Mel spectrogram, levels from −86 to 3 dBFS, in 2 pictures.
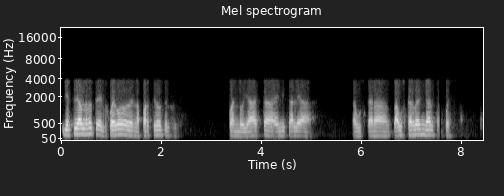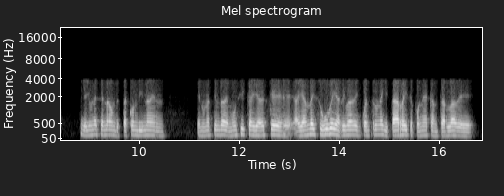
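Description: A speech clip with a couple of problems layered on top of each other. First, there's channel delay causing comb filtering: one side is running late by only a fraction of a millisecond, and once the two are folded to mono, the shared content cancels at regularly spaced frequencies. The first notch sits somewhere around 3 kHz, which is right where a lot of speech clarity lives, so the whole thing comes across hollow and a bit phasey the entire way through. Second, the Speex codec is doing plainly audible damage throughout, at a bitrate around 11 kbps. With too few bits for the excitation, the voice turns hoarse and grainy, and anything up top is more shaped noise than real detail. On top of that there's VoIP packet loss concealed by the speech codec, in two spots. From 4.22 to 4.30 s about 20 ms went missing, and from 12.83 to 13.00 s about 40 ms did. In both places the decoder bridges the gap by carrying forward its last pitch and filter state while turning the gain down, so you hear a brief stretch of buzzy tone or coloured noise that fades. 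Because every frame builds on the previous one, the voice stays weak and a little off for a moment after real packets come back, which is why each glitch lasts longer than the audio that was actually lost.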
